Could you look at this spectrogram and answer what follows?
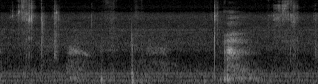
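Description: Pinking shears snipping fabric, several quiet crisp cuts scattered over a soft background hiss.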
